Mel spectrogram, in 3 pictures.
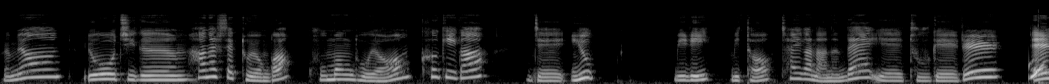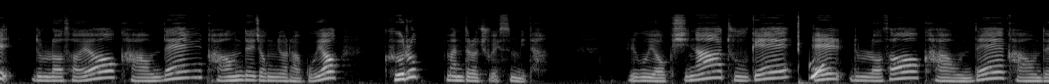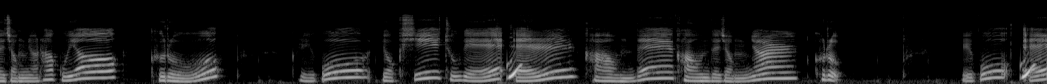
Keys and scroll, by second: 10.2 l, 10.4 l, 18.5 typing, 26.0 typing, 31.1 typing.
